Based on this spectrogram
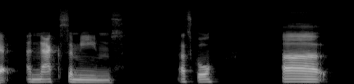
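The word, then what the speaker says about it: Anaximenes: Anaximemes.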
